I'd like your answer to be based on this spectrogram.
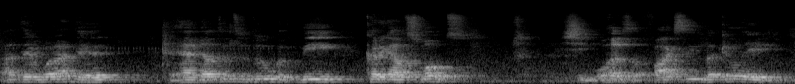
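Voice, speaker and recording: A man's voice: mid-range voice, steady tone, measured pace, mellow, lightly acted. Guy acting a blunt jokey ex boxer, argues back, stage reading, super echoey w faint hiss. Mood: joking. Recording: very echoey room, distant mic, faint noise.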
